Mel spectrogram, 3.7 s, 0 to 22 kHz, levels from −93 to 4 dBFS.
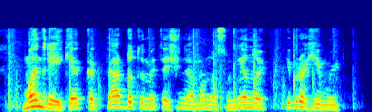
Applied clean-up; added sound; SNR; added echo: none; Run; 20 dB; none.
